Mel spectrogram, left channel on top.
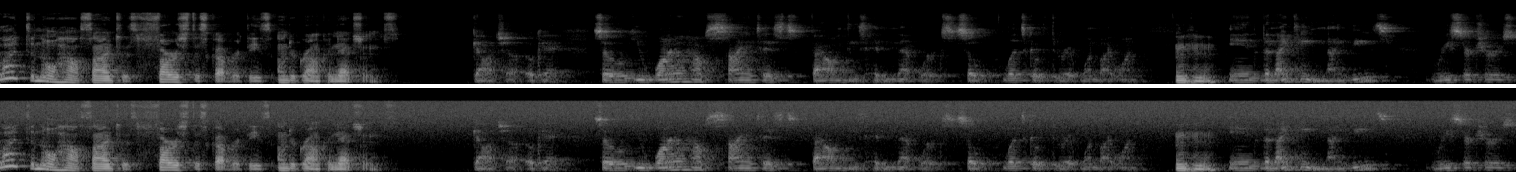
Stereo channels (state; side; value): noise; right; hiss, 1 dB below the sound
